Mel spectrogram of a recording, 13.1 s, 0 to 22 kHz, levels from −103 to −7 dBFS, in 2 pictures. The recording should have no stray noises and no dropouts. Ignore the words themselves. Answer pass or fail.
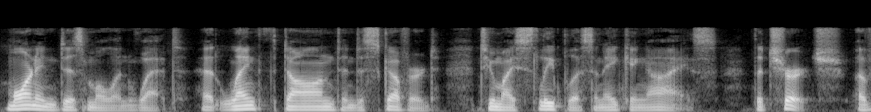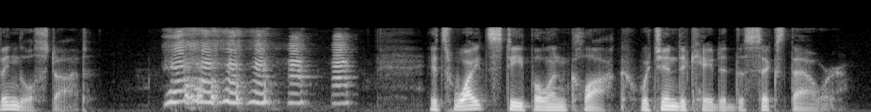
fail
